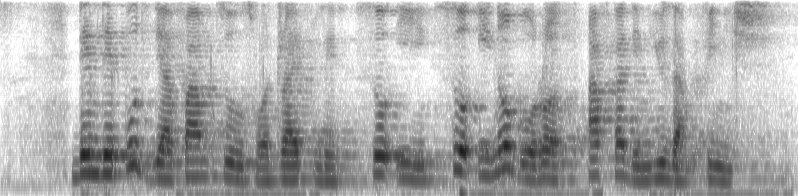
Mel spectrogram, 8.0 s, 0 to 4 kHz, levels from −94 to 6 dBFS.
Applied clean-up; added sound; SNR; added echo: neural separator model SepFormer DNS4.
